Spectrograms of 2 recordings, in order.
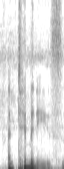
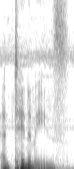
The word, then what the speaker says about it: antinomies: K called them antinomies antimonies sorry antinomies not antinomies antinomies I believe is a proper pronunciation threaten to undermine the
